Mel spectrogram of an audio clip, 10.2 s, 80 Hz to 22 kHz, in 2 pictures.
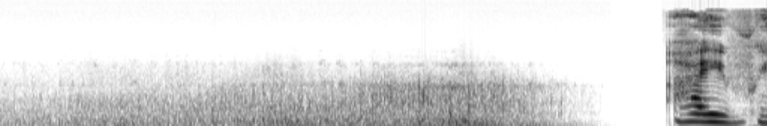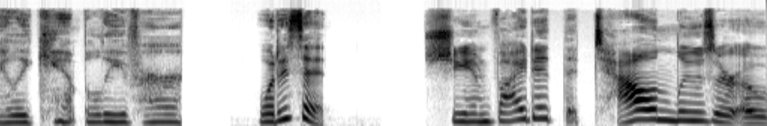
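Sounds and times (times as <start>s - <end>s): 
deep throaty car engine rumbling outside the window of a house: 0.0s - 4.0s
speech: 4.7s - 7.4s, 8.0s - 10.2s.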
